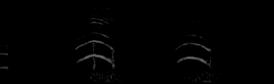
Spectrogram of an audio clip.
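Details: Pilo, a pet cat, calling while giving birth: two clear meows about a second apart, each rising then falling in pitch with bright overtones, separated by near silence.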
